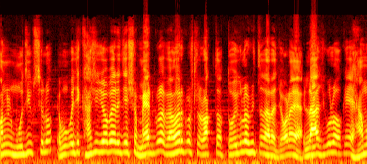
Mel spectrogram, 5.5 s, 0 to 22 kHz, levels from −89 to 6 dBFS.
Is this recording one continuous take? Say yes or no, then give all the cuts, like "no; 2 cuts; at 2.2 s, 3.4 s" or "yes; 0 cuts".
no; 2 cuts; at 0.8 s, 4.6 s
